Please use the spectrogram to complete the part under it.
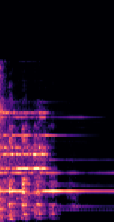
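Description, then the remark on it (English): A short burst of an old rotary phone's mechanical bell, a rattling metallic ring that cuts off and leaves bright, high ringing tones fading away over about a second. “Is that an old rotary phone?”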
